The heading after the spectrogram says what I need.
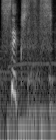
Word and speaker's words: sixths: do you mean that's that's how it's said sixths sixths I don't like it but that's that's what it says so I've tried to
